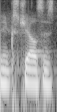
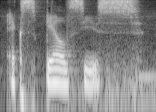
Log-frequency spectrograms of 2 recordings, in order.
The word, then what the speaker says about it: excelsis: Because in church Latin, it is in excelsis Deo. In a classical Latin pronunciation, it would be in excelsis Deo. – Excelsis. – Because, you know, Latin C is a hard C sound.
